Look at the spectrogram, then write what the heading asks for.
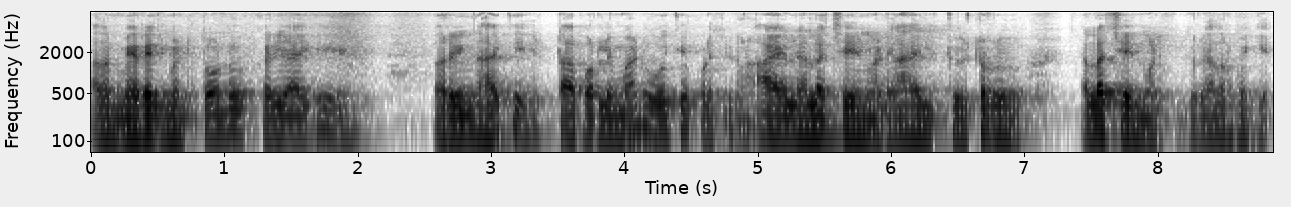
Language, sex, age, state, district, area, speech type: Kannada, male, 60+, Karnataka, Gadag, rural, spontaneous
